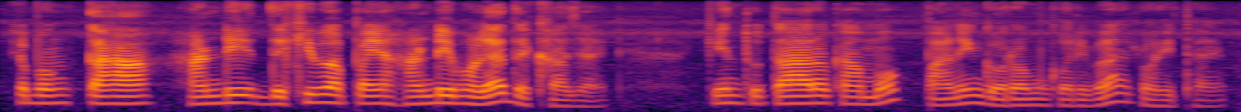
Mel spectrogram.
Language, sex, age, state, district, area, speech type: Odia, male, 18-30, Odisha, Cuttack, urban, spontaneous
